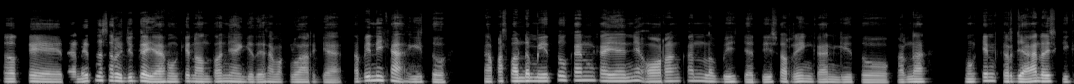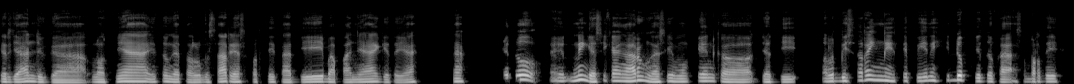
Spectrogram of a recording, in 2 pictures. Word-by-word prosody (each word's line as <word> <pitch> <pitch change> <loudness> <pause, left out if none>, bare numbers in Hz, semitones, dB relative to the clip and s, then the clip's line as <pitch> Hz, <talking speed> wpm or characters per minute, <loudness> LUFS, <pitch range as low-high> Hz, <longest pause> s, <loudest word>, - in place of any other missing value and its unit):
Oke, 130 -2 +2
dan 120 - -4
itu 150 +6 -2
seru 175 -3 +2
juga 165 +1 -1
ya, 125 -1 +4
mungkin 130 +2 -1
nontonnya 130 +2 0
gitu 120 - -3
ya, 120 - -1
sama 115 -1 -3
keluarga. 115 -2 -3
Tapi 130 +5 -5
nih, 195 0 +5
Kak, 160 -7 +4
gitu. 120 -3 -2 0.4
Nah 130 - +1
pas 150 - -2
pandemi 155 0 +4
itu 195 +5 -1
kan 190 0 +3
kayaknya 155 +2 +2
orang 140 +3 +1
kan 165 0 -4
lebih 125 -2 -1
jadi 110 0 -3
sering 130 +1 -1
kan 115 -1 -1
gitu, 105 -2 -2
karena, 125 +4 0 0.4
mungkin 125 +7 0
kerjaan 135 -1 +3
dari 140 -1 +4
segi 120 -3 -7
kerjaan 125 +2 +1
juga 100 -3 -1
load-nya 135 +5 +2
itu 120 +3 -5
nggak 120 -4 +1
terlalu 105 0 -1
besar 130 +5 +1
ya, - - +2
seperti 115 -1 -9
tadi 115 +4 +1
bapaknya 115 +2 -1
gitu 110 -2 -6
ya. 105 +3 -2 0.4
Nah, 140 - +2 0.4
itu, 210 +3 +3 0.2
ini 165 +5 0
nggak 130 - +4
sih, 190 - -11
Kak, 165 - +3
ngaruh 155 +5 +4
nggak 120 0 +3
sih, 150 - +2
mungkin 135 +4 -1
ke 125 -4 +1 0.3
jadi 115 0 -2 0.4
lebih 150 +2 +1
sering 205 +3 +1
nih, 170 - +3
TV 160 -1 -8 0.2
ini - - +2
hidup 205 +3 +2
gitu, 150 -2 -2
Kak, 120 +2 -2
seperti 130 +1 -2
130 Hz, 190 wpm, -23 LUFS, 115-150 Hz, 0.4 s, nih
